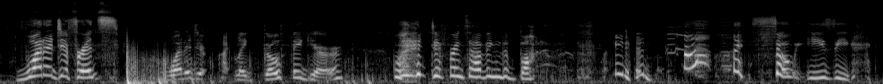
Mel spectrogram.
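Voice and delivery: talking through bursts of laughter, giggly, high, animated. Speaker who can't stop laughing describes their ride, laughing while talking. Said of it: "I can't stop laughing".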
